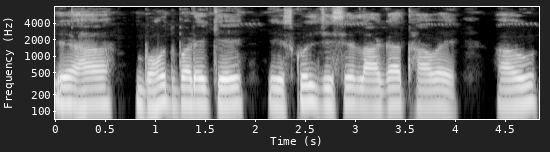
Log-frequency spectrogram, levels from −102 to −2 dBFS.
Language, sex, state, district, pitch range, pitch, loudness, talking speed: Chhattisgarhi, male, Chhattisgarh, Sarguja, 125-135 Hz, 130 Hz, -15 LUFS, 125 wpm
